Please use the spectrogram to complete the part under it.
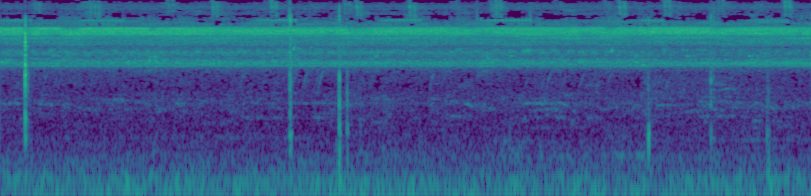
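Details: Crickets calling at night: continuous piercing trills in two high bands, a light pulsing beat above, and several isolated sharp clicks punctuating the steady chorus.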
